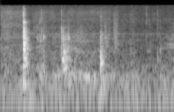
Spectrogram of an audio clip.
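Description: A pencil set down on a tabletop: one sharp click about a third of a second in, then a few faint ticks against quiet room tone.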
